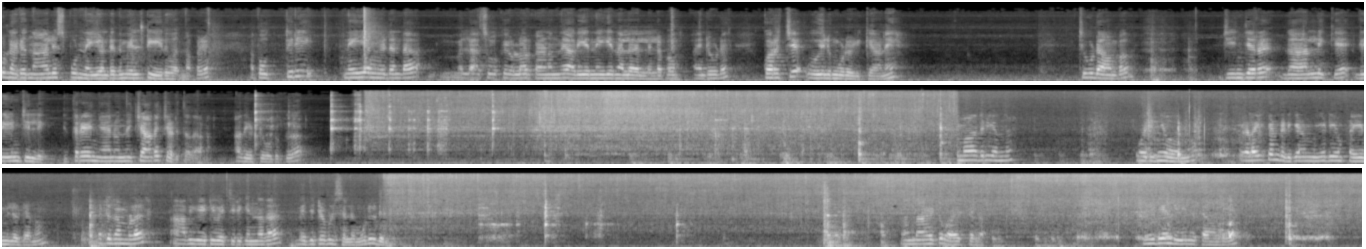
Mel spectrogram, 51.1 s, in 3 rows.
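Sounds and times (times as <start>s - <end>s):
food sizzling in hot oil: 21.1s - 51.0s.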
